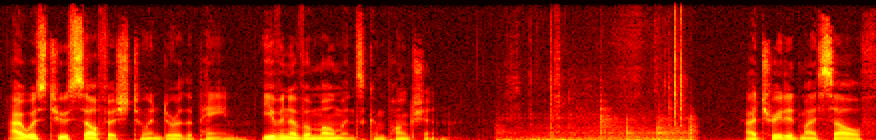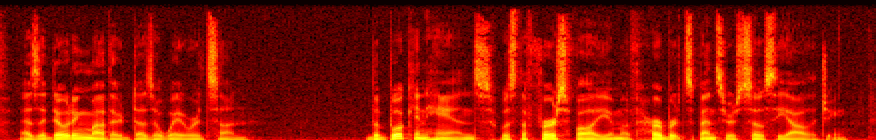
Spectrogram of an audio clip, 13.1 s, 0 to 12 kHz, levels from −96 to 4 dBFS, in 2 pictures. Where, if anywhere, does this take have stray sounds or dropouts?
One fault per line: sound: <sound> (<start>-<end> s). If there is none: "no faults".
sound: tap (3.7-5.3 s)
